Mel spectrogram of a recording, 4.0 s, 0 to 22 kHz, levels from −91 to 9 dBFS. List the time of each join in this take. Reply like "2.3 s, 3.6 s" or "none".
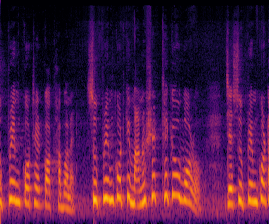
1.1 s

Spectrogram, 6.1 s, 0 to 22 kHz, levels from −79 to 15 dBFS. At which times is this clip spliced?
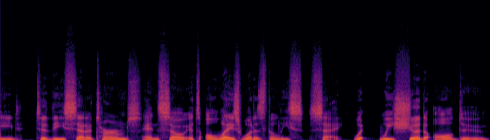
1.7 s, 4.3 s

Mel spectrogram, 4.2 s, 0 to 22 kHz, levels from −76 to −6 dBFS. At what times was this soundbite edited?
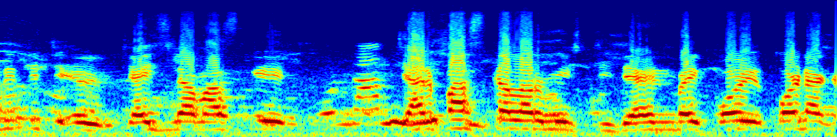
none

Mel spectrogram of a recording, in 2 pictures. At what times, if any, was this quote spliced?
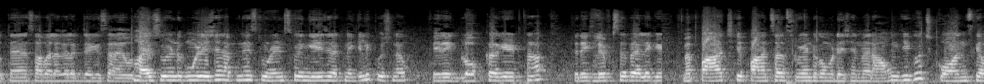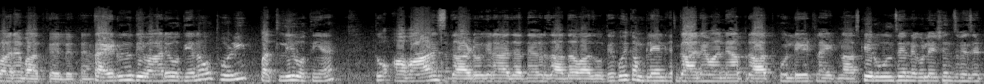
1.4 s, 4.1 s, 6.7 s, 8.9 s, 10.8 s, 14.3 s, 16.6 s, 18.4 s

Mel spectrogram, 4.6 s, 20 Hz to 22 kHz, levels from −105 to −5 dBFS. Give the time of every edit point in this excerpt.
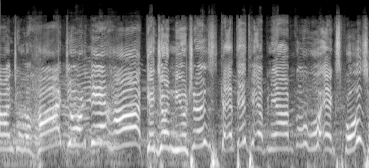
1.8 s

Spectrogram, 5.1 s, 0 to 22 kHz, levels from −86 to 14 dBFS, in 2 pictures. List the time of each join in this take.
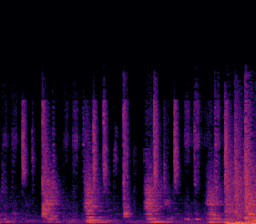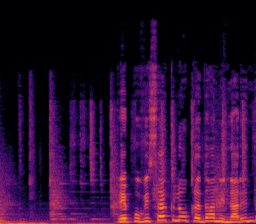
1.8 s

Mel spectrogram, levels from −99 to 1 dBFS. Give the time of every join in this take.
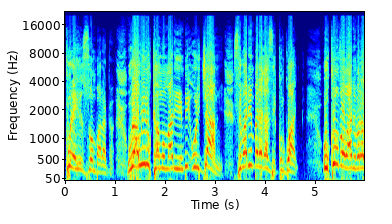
1.4 s

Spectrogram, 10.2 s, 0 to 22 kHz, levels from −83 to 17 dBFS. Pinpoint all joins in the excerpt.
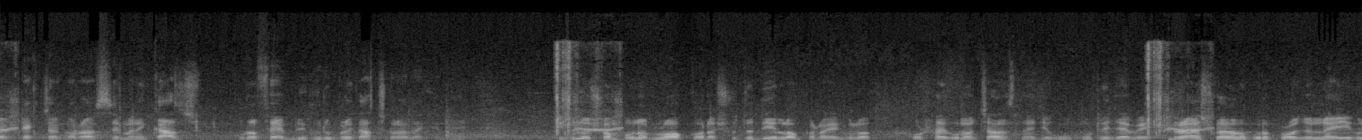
4.2 s, 8.7 s

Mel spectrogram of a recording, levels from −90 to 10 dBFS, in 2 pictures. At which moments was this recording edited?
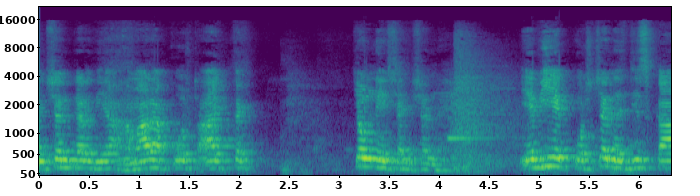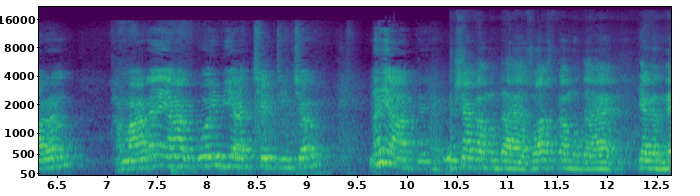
10.4 s

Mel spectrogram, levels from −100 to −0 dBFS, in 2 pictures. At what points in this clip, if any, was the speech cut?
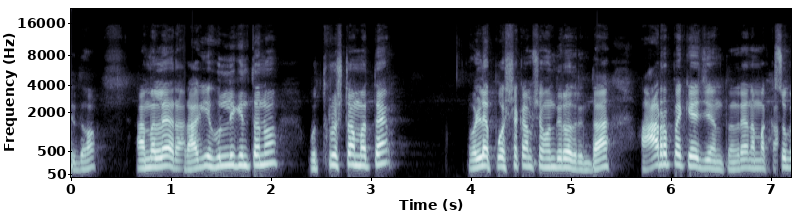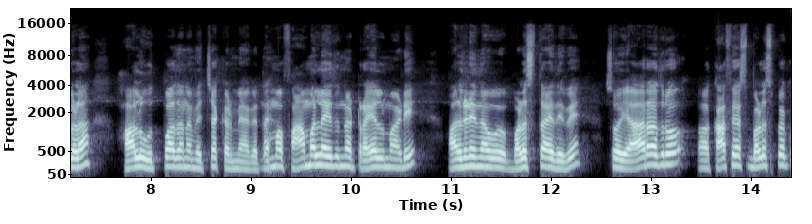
7.0 s, 9.2 s

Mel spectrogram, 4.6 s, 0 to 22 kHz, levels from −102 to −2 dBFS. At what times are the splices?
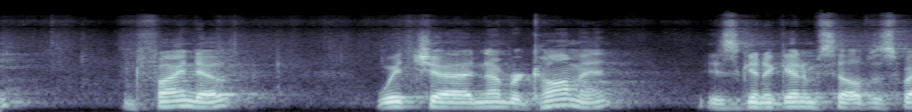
none

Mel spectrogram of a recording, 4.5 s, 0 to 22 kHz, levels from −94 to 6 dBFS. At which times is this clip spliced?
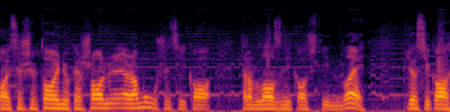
none

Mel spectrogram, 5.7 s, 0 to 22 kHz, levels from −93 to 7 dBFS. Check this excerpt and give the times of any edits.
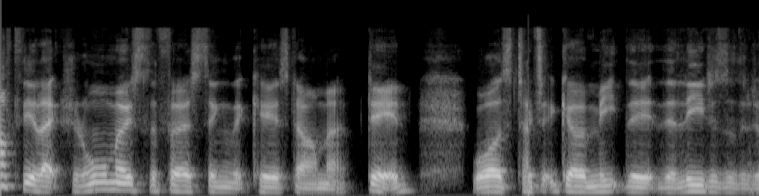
4.1 s

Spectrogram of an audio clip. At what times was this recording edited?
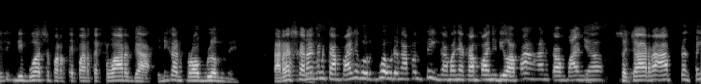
2.7 s

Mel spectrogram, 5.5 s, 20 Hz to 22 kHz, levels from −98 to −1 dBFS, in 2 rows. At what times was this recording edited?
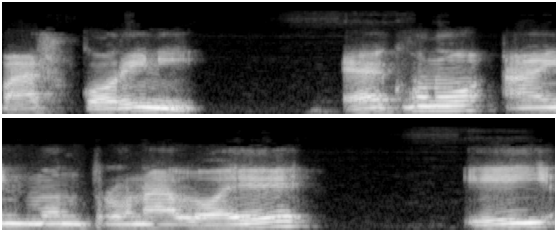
none

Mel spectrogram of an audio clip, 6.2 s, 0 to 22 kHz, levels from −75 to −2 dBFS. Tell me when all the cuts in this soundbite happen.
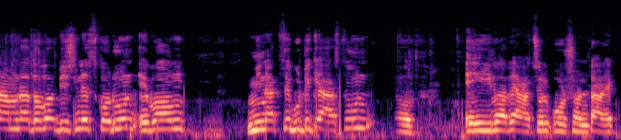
4.0 s

